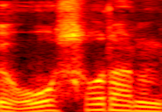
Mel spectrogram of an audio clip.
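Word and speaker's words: Ortho: 자, 그 다음에 여기 오소라는 게 있어요. 오소. 번데기 발음. 오소.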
